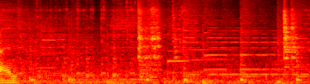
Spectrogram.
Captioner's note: whisking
